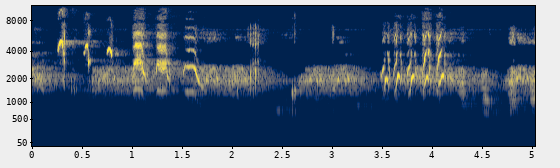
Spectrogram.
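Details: Mynas in Kulaura, Moulvibazar, Sylhet, Bangladesh, chattering in a dense, continuous jumble of harsh squawks, whistles and rapid chirps, several birds calling over one another.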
